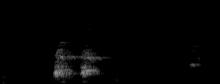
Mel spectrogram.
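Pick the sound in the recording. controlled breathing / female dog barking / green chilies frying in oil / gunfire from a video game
female dog barking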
